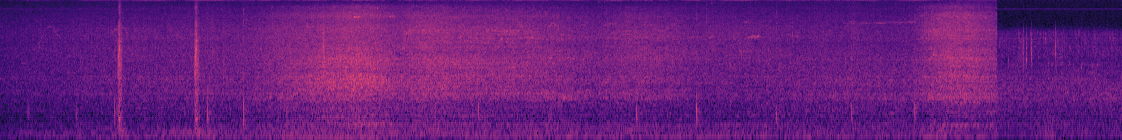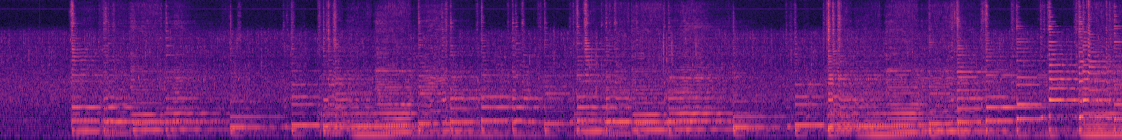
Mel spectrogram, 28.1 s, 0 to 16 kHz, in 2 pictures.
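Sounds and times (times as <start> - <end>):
car engine and tyre noise: 0.0 - 28.0.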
